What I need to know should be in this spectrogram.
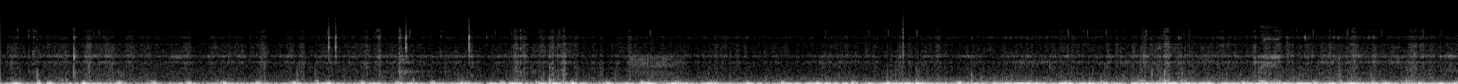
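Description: Bicycle tyres rumble and crunch over a bumpy dirt track.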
